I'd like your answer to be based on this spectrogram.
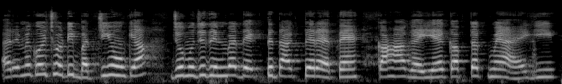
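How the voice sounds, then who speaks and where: A woman's voice: very high voice, fairly even intonation, moderate pace, bright, forceful tone. A woman voicing a resentful young wife in a cartoon story, scolding and demanding. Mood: angry.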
